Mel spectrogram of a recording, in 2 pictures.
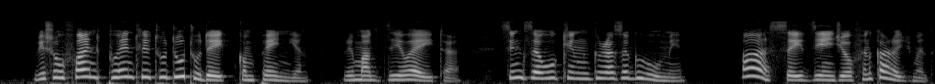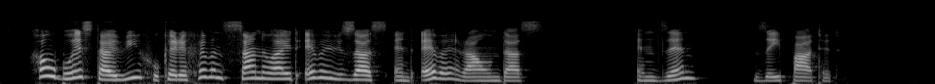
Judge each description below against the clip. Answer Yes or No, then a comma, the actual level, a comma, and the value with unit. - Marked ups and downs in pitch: Yes, wide, 7.6 semitones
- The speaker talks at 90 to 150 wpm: Yes, slow, 135 wpm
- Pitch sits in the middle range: No, high, 225 Hz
